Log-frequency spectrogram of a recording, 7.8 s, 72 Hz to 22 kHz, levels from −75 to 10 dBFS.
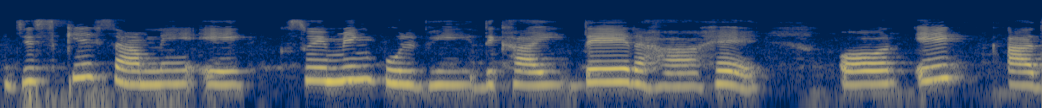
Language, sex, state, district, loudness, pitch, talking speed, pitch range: Hindi, female, Chhattisgarh, Raipur, -14 LUFS, 260 Hz, 100 wpm, 250-300 Hz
